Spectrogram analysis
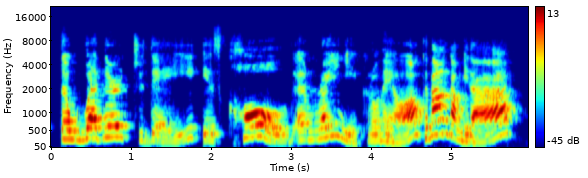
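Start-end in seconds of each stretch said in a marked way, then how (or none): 0.1-3.9 very slow, word by word read-along; slow choral reading. Shown as a demonstration. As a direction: read it slowly so the class can follow. (아주 천천히 또박또박 같이 읽기)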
